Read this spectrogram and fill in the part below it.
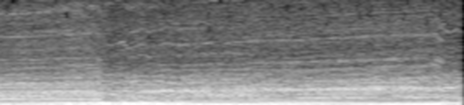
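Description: Onboard Porsche race car engine in a sim racing endurance event, a steady sustained drone with a slight pitch dip midway, constant and close throughout with no talk.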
